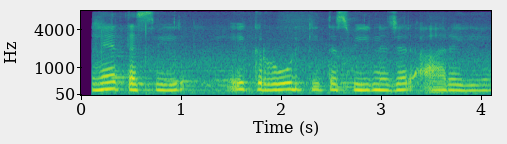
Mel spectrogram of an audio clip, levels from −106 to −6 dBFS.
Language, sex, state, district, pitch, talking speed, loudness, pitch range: Hindi, female, Haryana, Charkhi Dadri, 210 Hz, 145 wpm, -17 LUFS, 200-220 Hz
